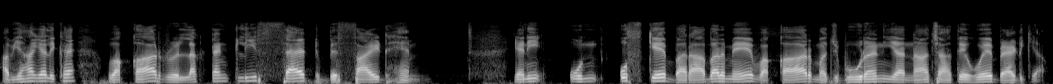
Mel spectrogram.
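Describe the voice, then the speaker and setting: A man's voice: mid-range voice, clean tone, no room sound, muffled recording. A man teaching English by reading a children's story aloud and explaining each line in Urdu-Hindi to a child. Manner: reads English lines slowly, then explains word by word; addresses the listener as a child, calls them beta.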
